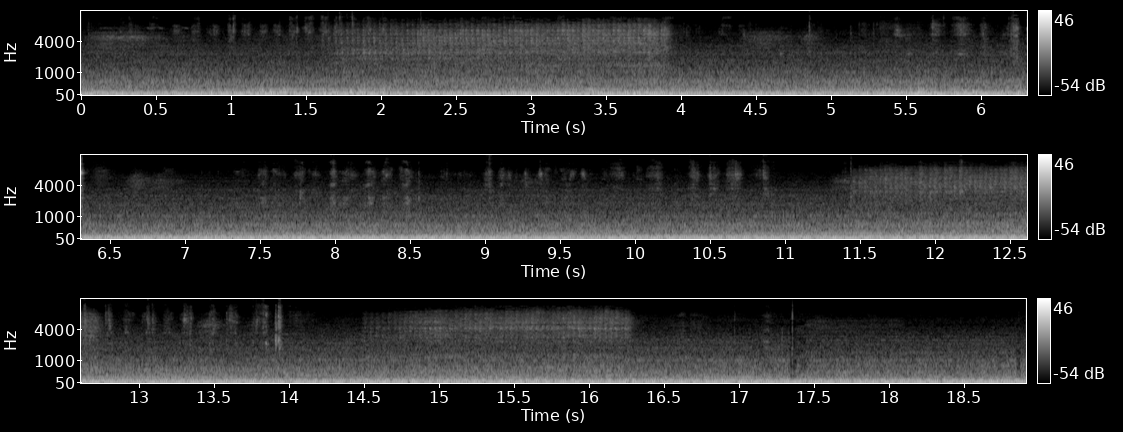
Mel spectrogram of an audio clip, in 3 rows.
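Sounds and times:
low engine drone: 0:00.0 - 0:18.9
razor blade scraping silicone: 0:00.6 - 0:04.0, 0:05.3 - 0:06.4, 0:07.4 - 0:14.0.

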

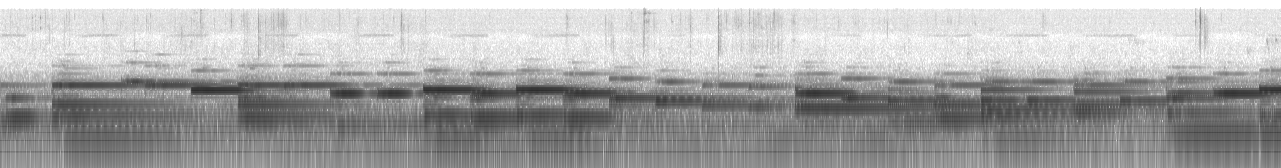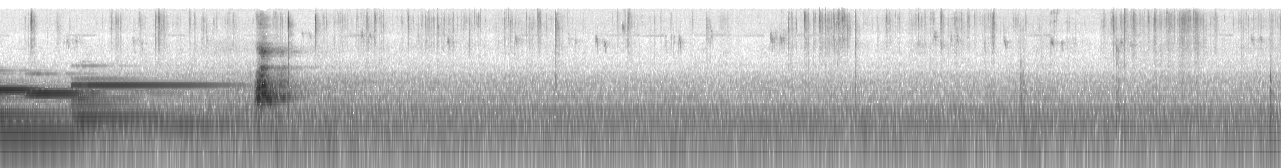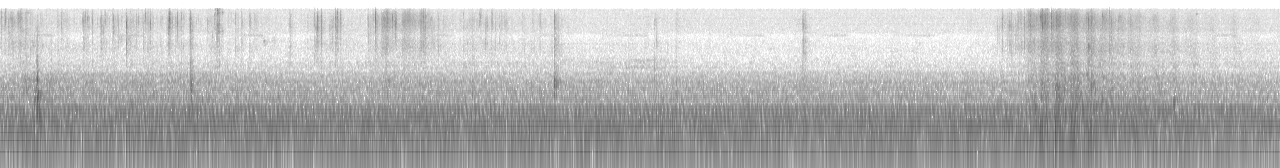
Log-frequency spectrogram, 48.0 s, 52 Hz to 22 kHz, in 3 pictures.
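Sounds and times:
steady low hum: 0:00.0 - 0:48.0
crows pecking on gravel: 0:00.1 - 0:00.7, 0:02.2 - 0:03.7, 0:07.6 - 0:10.0, 0:16.3 - 0:39.2, 0:44.5 - 0:46.8.

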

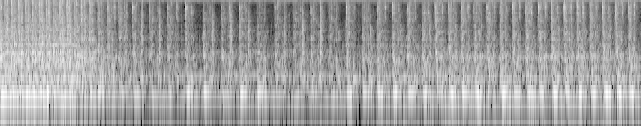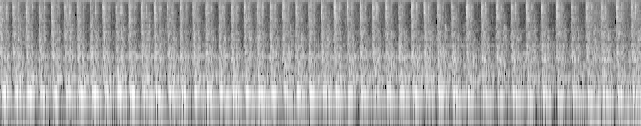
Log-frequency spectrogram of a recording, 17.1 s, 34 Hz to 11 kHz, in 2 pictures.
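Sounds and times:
low motor hum: 0:16.2 - 0:17.0.

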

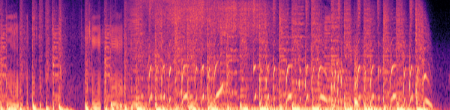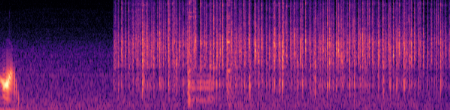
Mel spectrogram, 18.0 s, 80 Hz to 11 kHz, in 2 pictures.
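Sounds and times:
faint hum: 0:01.8 - 0:12.4
fast typing on keyboard: 0:11.3 - 0:18.0.

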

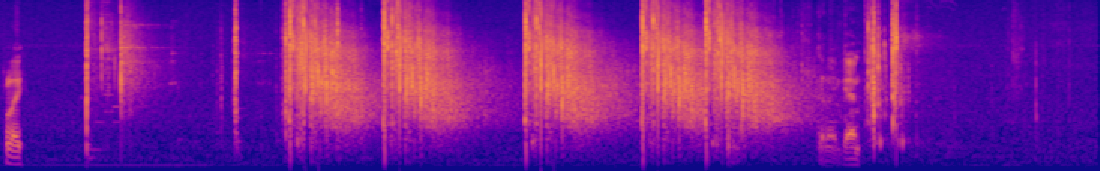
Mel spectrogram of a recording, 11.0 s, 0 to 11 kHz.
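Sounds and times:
rifle shots with echo: 0:02.9 - 0:09.2.

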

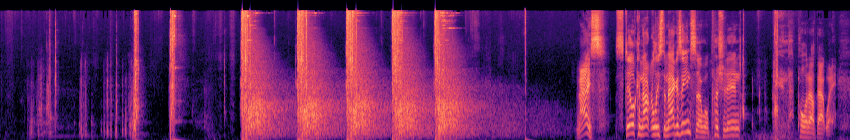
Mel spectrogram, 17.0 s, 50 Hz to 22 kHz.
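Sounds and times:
shotgun shots echoing: 0:04.8 - 0:11.1.

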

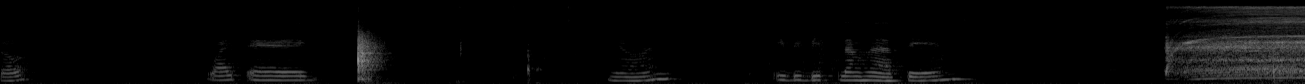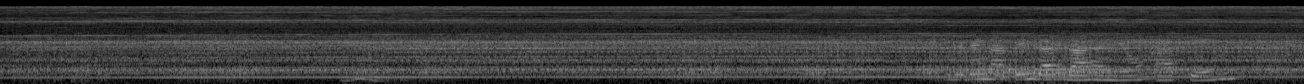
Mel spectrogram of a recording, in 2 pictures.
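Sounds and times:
electric hand mixer whine: 0:11.7 - 0:26.0.

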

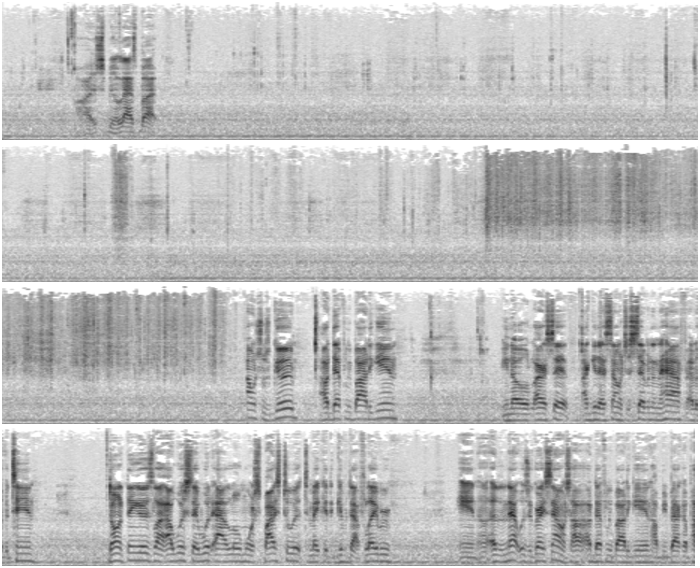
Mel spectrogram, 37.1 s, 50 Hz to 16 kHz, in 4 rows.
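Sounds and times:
car idling hum: 0:00.0 - 0:37.0
chewing food: 0:02.4 - 0:10.6
paper napkin rustling: 0:14.2 - 0:21.7.

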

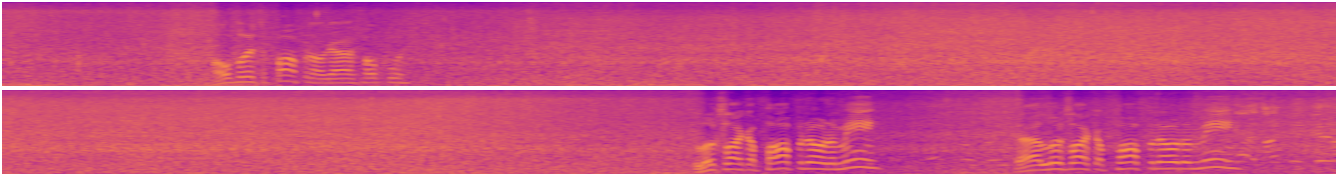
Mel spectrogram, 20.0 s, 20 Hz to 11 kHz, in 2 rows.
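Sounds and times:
surf breaking on beach: 0:00.0 - 0:20.0.

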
